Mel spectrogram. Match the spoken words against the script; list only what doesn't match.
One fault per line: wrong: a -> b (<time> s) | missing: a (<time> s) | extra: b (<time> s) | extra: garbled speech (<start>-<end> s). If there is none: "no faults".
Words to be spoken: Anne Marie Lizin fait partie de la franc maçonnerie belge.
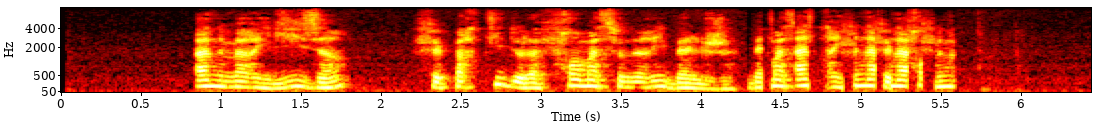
extra: garbled speech (4.3-5.6 s)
